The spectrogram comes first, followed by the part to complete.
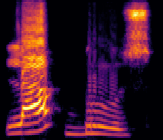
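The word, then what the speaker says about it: brosse: The O after the B is pronounced as U not O as you are seeing it on the board. La bruise.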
